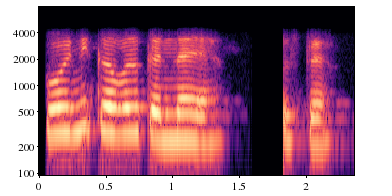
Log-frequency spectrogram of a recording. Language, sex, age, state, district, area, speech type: Dogri, female, 18-30, Jammu and Kashmir, Udhampur, rural, conversation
